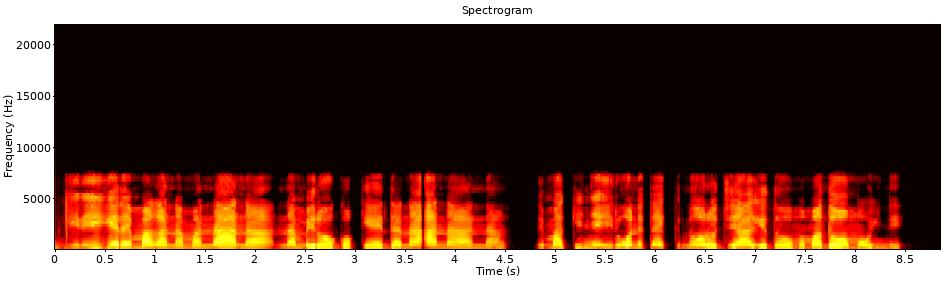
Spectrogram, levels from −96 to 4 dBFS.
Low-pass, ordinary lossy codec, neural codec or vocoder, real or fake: 7.2 kHz; none; none; real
